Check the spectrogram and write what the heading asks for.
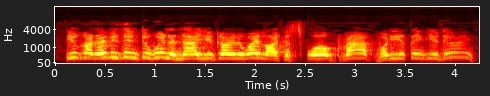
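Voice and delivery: loud, high mock telling-off; indignant scolding. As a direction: scold him like a spoiled brat. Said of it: "He didn't say that".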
